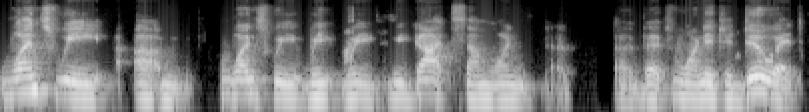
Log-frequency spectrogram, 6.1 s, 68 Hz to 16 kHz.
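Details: Woman with a stroke during aortic dissection surgery at age 47, with right-side loss and significant aphasia; she had about a year of speech therapy and still has aphasia symptoms; aphasia.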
